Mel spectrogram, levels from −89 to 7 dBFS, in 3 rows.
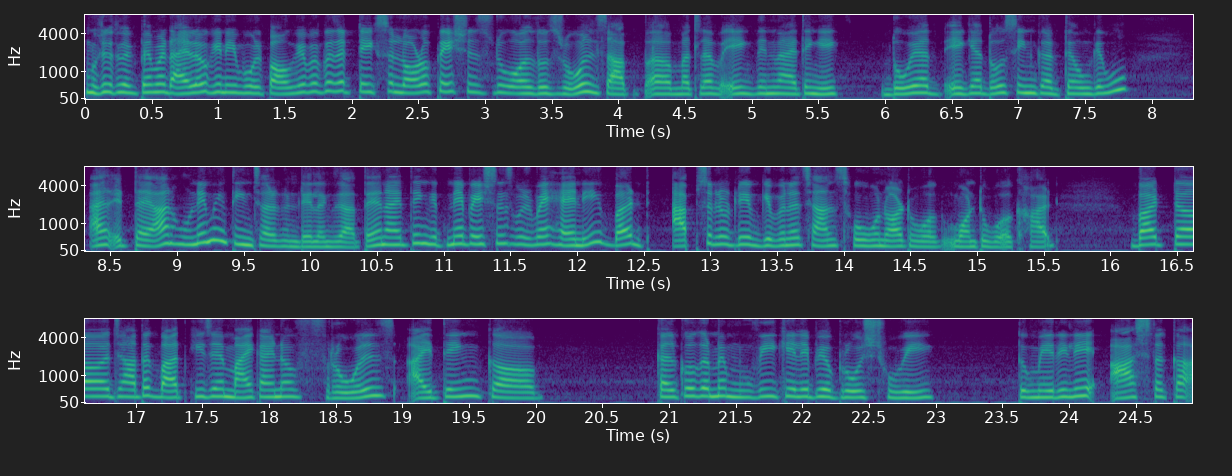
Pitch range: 210-260 Hz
